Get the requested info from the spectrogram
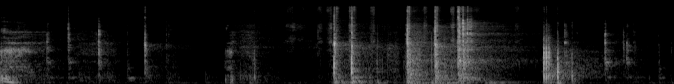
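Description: Hammer tapping a screwdriver into the black plastic spacer in the steering rack housing, metal striking metal in irregular sharp taps, several in quick succession in the middle: the spacer being broken loose at its three indents so it can be pried out.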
